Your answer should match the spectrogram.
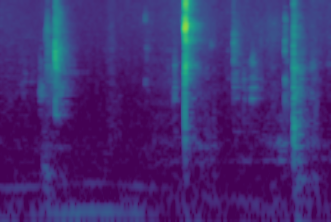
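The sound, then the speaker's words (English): Someone sips water: three short, clicky gulping sounds spaced roughly a second apart, moderately loud against a quiet low hum, with no talking. “And you know it wouldn't be a podcast if I didn't take my sip of water.”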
